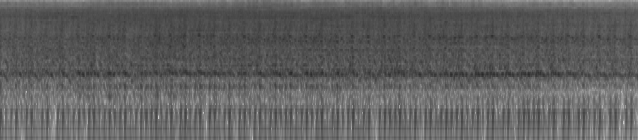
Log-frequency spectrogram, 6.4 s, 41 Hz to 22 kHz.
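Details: 1987 BMW K75, a 740cc three-cylinder, water-cooled, fuel-injected petrol engine: an even, steady idle with a regular low pulse and no knocks, holding smoothly in gear after a clutch cable replacement; the seized rear brake has been freed.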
